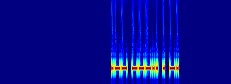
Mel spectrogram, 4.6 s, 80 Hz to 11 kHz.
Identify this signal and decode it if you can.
Morse code, heard as a keyed tone, about 36 wpm, 700 Hz. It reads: W8EN
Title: USA Call Signs - 4 Characters - Repeated 3x - 35wpm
